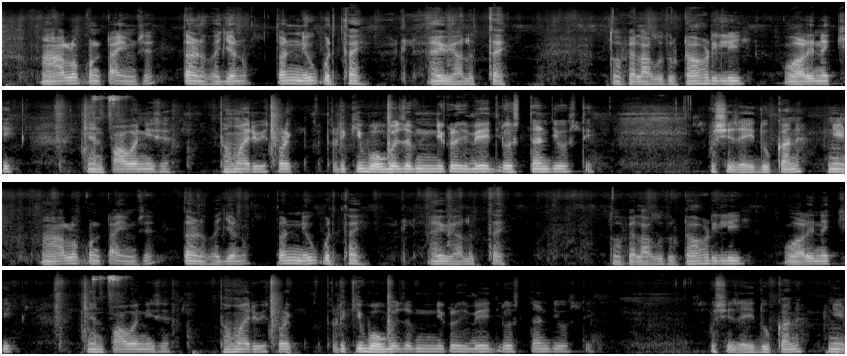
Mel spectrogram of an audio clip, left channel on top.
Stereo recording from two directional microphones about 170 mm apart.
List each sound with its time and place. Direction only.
0.3 s speech: centre (ahead or behind)
6.1 s speech: centre (ahead or behind)
12.4 s a man's voice: 10° left (ahead or behind)
13.7 s speech: 25° left (ahead or behind)
14.9 s a sound: 15° right (ahead or behind)
15.4 s speech: centre (ahead or behind)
